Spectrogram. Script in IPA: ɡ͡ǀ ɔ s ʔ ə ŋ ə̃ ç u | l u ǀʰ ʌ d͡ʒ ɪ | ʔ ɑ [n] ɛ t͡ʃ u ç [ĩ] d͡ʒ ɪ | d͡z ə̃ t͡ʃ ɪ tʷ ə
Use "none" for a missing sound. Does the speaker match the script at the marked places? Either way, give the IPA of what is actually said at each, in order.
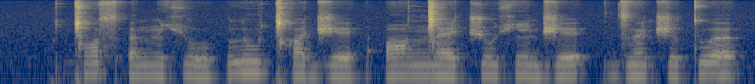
ŋ͡ǀ, ĩ

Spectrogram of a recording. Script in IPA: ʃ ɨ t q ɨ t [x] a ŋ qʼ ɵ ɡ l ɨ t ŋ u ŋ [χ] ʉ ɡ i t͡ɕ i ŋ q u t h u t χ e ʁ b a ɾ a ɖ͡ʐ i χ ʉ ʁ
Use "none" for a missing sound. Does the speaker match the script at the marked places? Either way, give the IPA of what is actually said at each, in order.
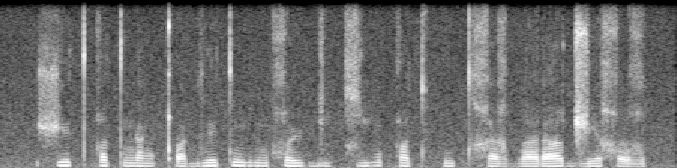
ŋ, χ

